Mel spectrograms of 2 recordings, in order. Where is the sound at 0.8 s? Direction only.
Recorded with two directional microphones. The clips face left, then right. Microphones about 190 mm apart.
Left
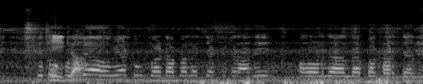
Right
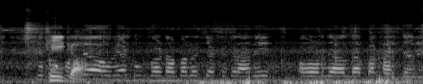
25° left (ahead or behind).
